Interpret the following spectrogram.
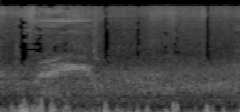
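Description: A crow caws once, about half a second in, over wind rumbling on the microphone.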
